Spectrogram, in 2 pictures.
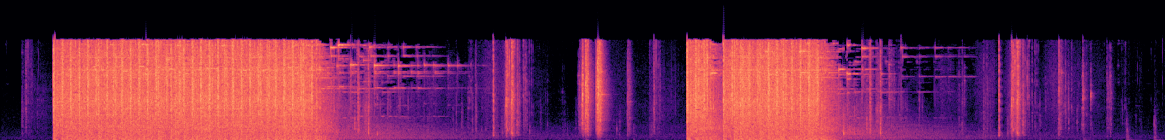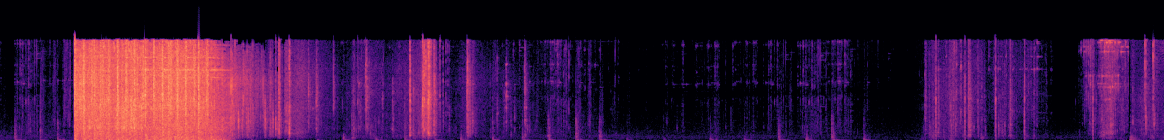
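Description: Bursts of automatic gunfire in PUBG, three long loud sustained volleys separated by pauses, followed by scattered single shots and sharp cracks tapering off toward the end.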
